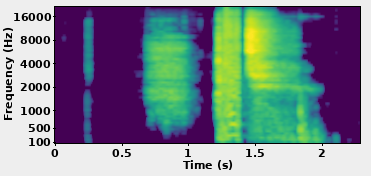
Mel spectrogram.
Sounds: Sneeze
